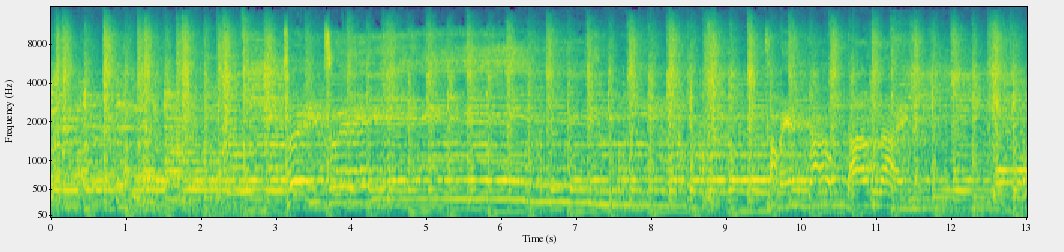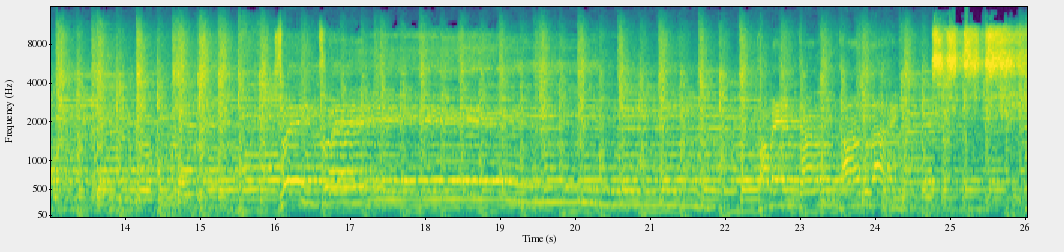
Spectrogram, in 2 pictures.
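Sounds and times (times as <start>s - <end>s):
bending guitar notes: 0.0s - 26.0s
rock band playing: 0.0s - 26.0s.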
